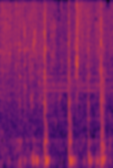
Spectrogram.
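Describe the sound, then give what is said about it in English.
A spoon stirring avocado citrus soup in a bowl after sugar, salt and black pepper are added, with quick repeated sloshing strokes and soft clinks against the sides, steady, with no talking. “So all that goes in, and you want to stir it well.”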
